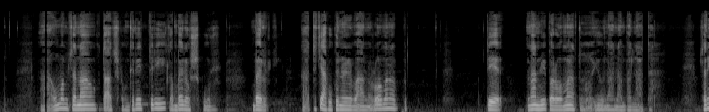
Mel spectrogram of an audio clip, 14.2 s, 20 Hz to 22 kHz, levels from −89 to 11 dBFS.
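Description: At 0.89–0.95 s and 4.05–4.08 s, just after "baer o", a corrupt frame concealed: the decoder patched damaged AAC frames, two in the first event and one in the second.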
